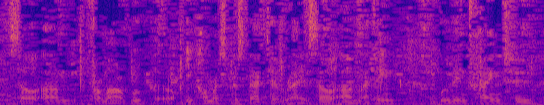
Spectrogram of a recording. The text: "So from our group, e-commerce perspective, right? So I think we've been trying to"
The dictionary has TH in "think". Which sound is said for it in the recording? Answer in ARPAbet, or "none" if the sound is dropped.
TH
